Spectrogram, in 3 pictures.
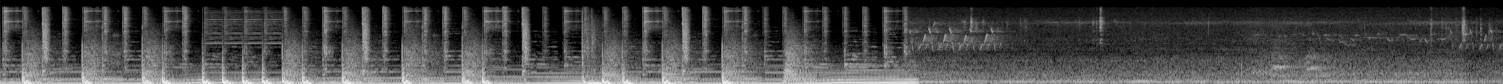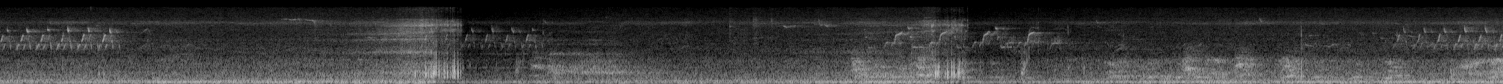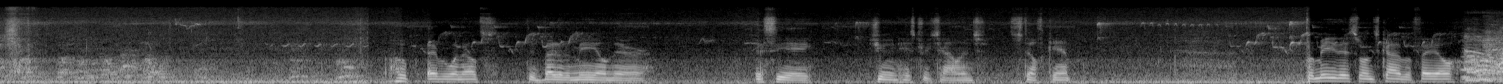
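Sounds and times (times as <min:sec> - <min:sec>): bird trilling: 0:22.8 - 0:25.8.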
